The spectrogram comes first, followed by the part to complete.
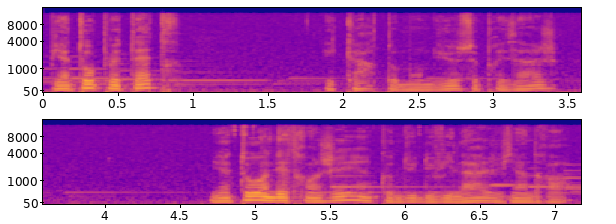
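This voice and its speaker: A man reciting poetry in a solemn, expressive literary style, in measured phrases that sink softer as lines end. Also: low voice. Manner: measured phrases falling softer at line ends. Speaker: poetry reader. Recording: music playing behind the voice. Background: music.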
